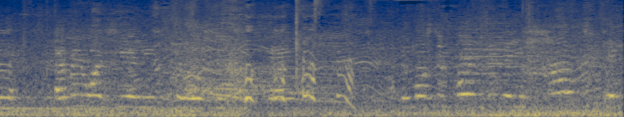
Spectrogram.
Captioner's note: crowd gasping; woman laughing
